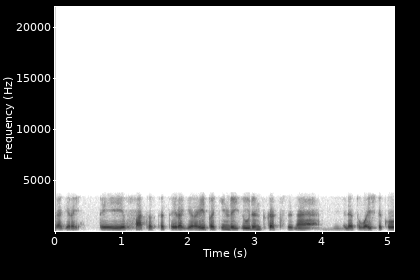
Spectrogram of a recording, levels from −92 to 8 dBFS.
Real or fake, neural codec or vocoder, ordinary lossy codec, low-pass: fake; codec, 16 kHz in and 24 kHz out, 1 kbps, XY-Tokenizer; Opus, 24 kbps; 3.6 kHz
